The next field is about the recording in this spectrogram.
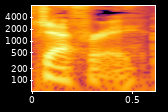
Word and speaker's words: Geoffrey: Well, it's spelled Geoffrey, but it's Jeffrey.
